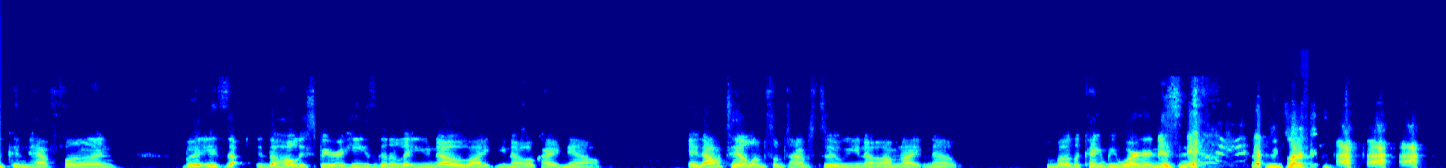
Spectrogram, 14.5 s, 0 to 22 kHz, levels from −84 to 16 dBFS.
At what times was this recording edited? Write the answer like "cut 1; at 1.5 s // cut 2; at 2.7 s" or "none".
none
